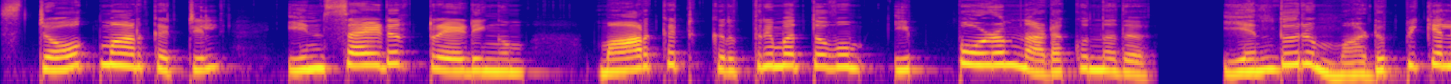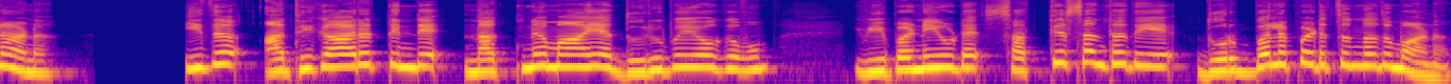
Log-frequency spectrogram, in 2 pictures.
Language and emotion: Malayalam, disgusted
